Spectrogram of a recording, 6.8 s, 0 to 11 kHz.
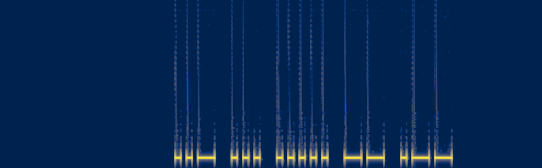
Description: Morse code, heard as a keyed tone, about 17 wpm, 700 Hz. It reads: US5MW
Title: DXCC-100 Call Signs - 5 Characters - 17wpm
